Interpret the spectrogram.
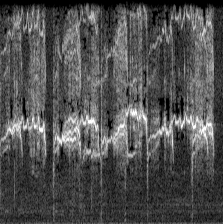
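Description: A bird's high, thin whistled calls, repeated almost without a break about every half second, each a short level note.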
